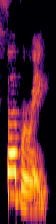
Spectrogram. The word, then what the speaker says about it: February: This one is February, February. So here we want to say those both R's, and then we've got a bruh in the middle, February, the month of February.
